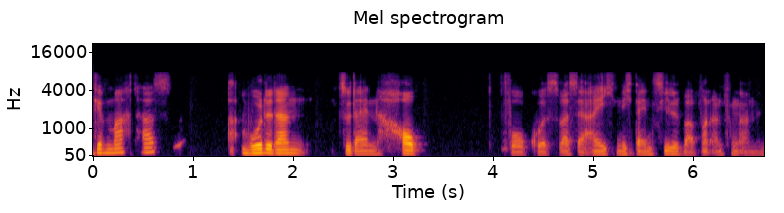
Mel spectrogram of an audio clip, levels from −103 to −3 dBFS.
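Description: No faults are audible in this speech; the audio is band-limited to about 7.6 kHz, consistent with a high-rate AMR wideband (HD Voice) codec.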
